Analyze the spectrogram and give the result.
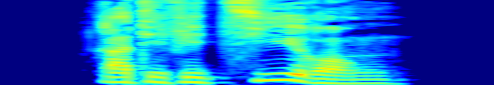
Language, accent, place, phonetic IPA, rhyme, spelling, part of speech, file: German, Germany, Berlin, [ʁatifiˈt͡siːʁʊŋ], -iːʁʊŋ, Ratifizierung, noun, De-Ratifizierung.ogg
- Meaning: ratification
